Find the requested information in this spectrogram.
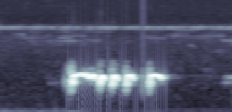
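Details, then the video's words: A wild local female zebra dove, recorded as a lure, calls to males with a single phrase of about six rapid, rolling, pulsed coos at steady mid pitch, then quiet. "suara pancingan ampuh perkutut lokal alam liar gacor panjang memanggil jantan"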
